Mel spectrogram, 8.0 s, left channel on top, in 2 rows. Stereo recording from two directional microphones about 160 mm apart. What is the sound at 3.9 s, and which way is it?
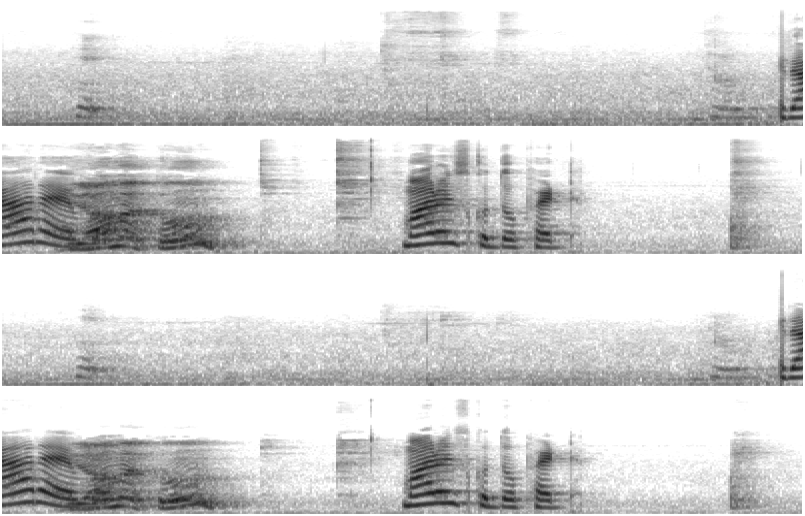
Speech, 15° right (ahead or behind).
